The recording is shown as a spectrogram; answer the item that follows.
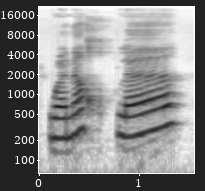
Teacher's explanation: Wa nakhla, la man'i waw karena kita waqaf pada fathatain. Fathatain diganti dengan fathah lalu dibaca panjang dua harokat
